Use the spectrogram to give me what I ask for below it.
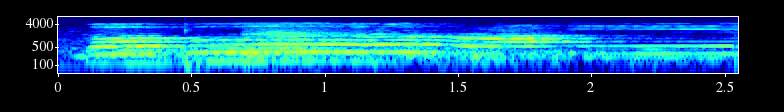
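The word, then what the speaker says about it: غفور رحيم: Ro kalau tanda bacanya dommatain kemudian berikan fathah berarti dia penyebutannya tebal, maka cara membacanya adalah Ghafurur Rahim. Jadi tanwin pada huruf ini tidak kedengaran.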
